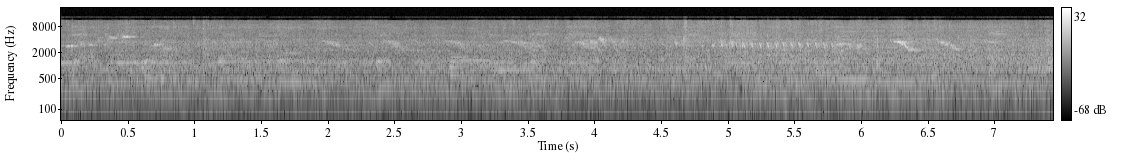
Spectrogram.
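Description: Small birds chirping: many short, falling chirps scattered through, with a quick, rapid trill about five seconds in, over a steady background hiss.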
